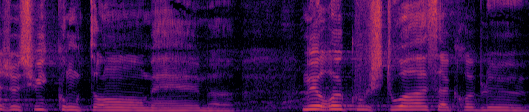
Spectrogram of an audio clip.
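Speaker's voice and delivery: slow, amused husband coaxing; drawn-out, gently mocking calm; mocking, cheerful. A narrator's reading. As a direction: tease her along slowly. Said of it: "moqueur et gai".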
